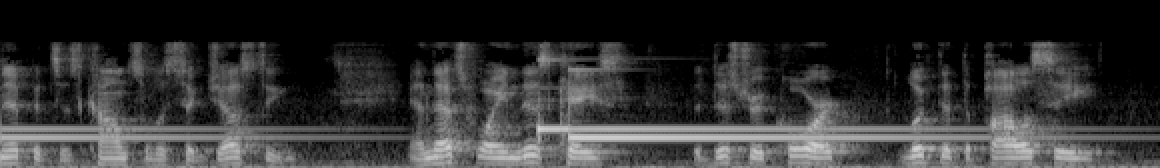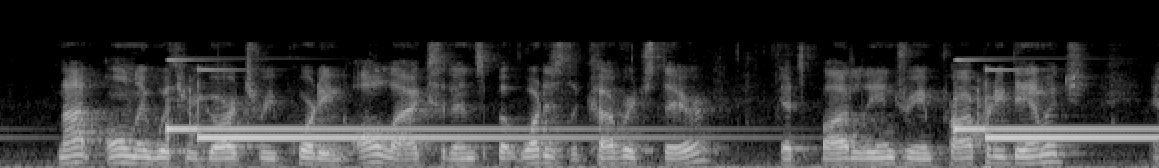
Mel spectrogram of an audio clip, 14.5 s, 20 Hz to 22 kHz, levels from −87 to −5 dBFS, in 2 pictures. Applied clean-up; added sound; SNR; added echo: none; Doorbell; -1 dB; none.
